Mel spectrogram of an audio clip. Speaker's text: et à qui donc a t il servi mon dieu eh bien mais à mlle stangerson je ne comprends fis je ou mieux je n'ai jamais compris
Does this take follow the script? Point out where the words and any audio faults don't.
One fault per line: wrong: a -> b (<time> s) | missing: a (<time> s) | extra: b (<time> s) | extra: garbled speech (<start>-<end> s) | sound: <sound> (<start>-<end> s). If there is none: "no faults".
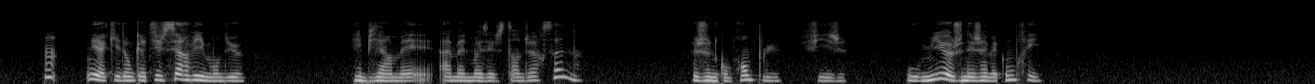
extra: plus (7.5 s)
